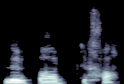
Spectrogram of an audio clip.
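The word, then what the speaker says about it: לבדך: Now this is a closed syllable because of the dagesh, and it's ah. Closed unaccented syllable requires a short vowel. So it has to be Patach?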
